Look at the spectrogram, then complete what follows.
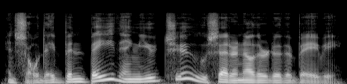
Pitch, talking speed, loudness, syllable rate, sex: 120 Hz, 205 wpm, -16 LUFS, 5.1 syllables/s, male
